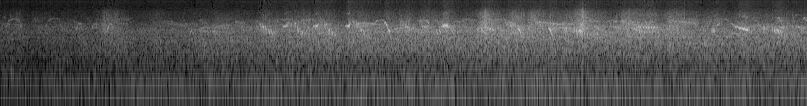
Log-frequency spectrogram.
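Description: Small birds chirping in quick, short calls over a steady hiss. The chirping comes in about two seconds in.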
